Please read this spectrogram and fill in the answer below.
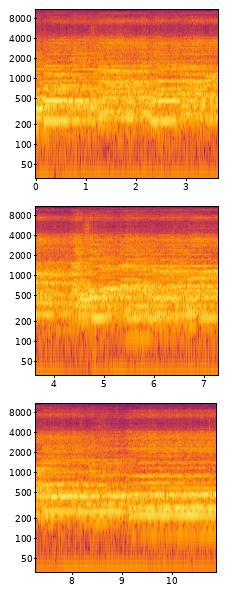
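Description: A choir singing slow, held chords, the notes changing about once a second, with a brief pause a little past the middle.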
